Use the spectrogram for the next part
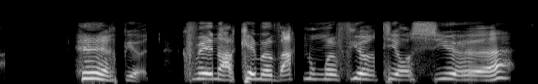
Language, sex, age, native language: Icelandic, male, 12, German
